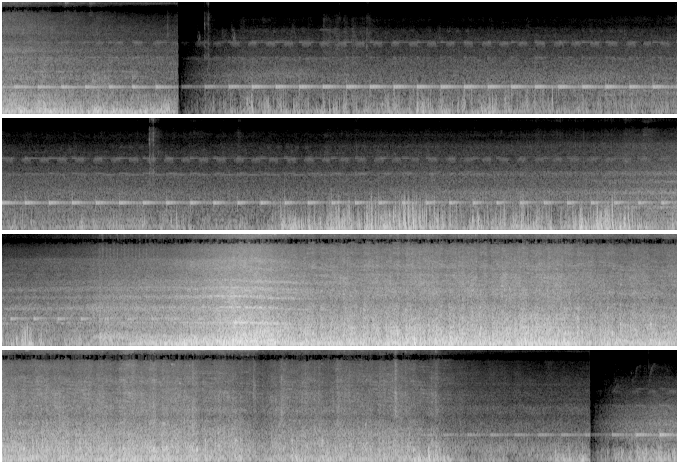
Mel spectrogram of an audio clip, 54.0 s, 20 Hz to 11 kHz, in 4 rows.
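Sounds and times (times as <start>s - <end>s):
train wheels clattering on rails: 23.4s - 49.9s.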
